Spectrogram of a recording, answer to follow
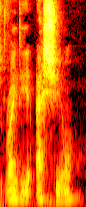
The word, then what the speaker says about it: Radiation: was um it was radi asio which is the French pronunciation of this album by merilan um yeah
